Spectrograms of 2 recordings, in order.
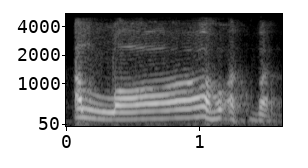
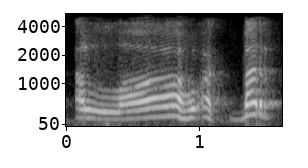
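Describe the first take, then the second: Both takes have the same delivery.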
